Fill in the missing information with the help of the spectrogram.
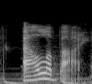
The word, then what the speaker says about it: alibi: 不在场证据或者借口托词这个单词 alibi Alibi, A-L-I-B-I, A-L-I-B-I, 读作 Alibi, Alibi, 三个音节 Alibi, Alibi, It's a noun, 是个名词，表示不在场，不在犯罪现场，证明或者借口或者托词。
